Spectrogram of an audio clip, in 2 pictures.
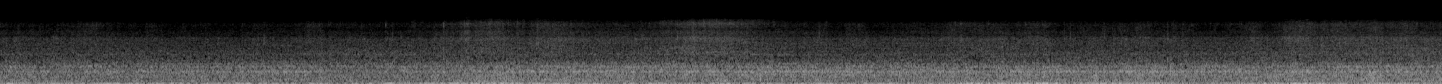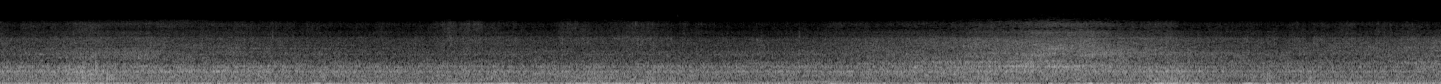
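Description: Road noise inside a car cruising on a highway: a steady rumble of engine and tyres with a low drone, the hiss swelling briefly a few times.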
